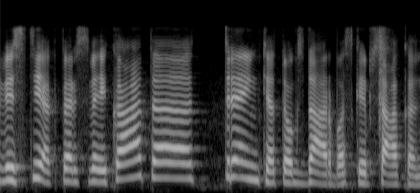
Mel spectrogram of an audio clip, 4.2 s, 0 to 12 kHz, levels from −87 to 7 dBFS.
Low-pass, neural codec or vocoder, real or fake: 7.2 kHz; codec, 16 kHz, 6 kbps, DAC; fake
